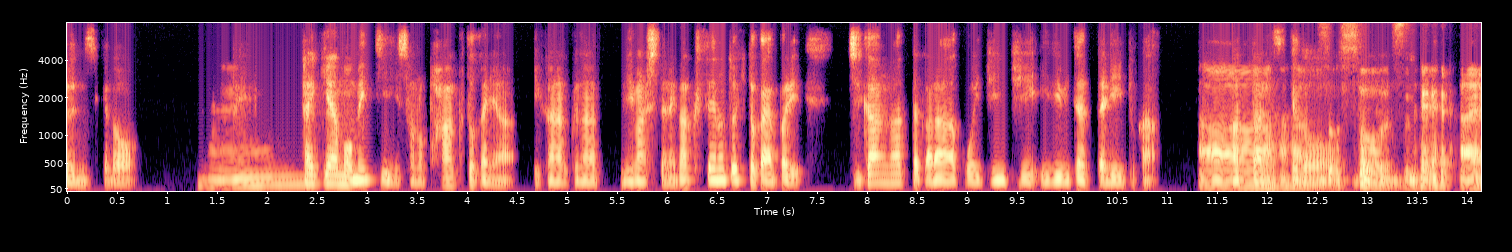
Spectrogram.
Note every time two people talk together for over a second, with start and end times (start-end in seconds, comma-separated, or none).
11.6-13.3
